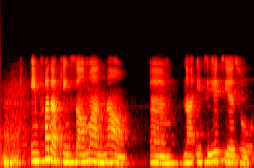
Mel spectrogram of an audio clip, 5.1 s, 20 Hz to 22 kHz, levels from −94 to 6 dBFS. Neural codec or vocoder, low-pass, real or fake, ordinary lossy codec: none; 5.4 kHz; real; Opus, 64 kbps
